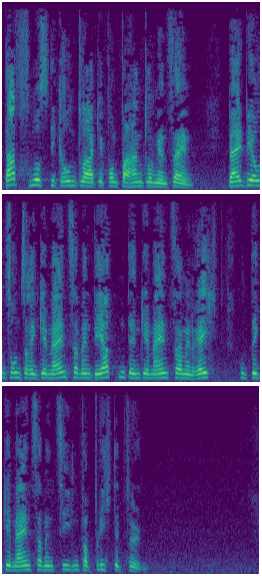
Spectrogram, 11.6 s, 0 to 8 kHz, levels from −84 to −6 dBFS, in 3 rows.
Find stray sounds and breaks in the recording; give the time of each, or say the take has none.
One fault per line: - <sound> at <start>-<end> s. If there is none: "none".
none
